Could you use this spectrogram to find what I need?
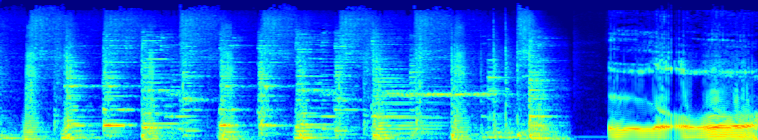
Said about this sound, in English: Please stop leaning into the fucking mic when you burp. Please.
